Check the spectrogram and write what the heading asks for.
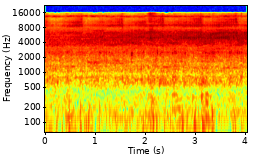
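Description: Steady outdoor background noise: an even hiss over an irregular low rumble, with no distinct event standing out.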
